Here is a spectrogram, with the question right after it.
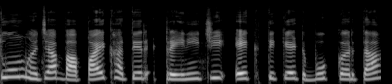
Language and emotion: Goan Konkani, neutral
